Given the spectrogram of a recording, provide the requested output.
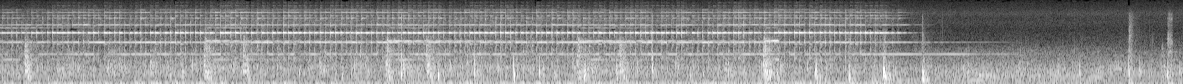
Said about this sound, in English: They just tested the alarm.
